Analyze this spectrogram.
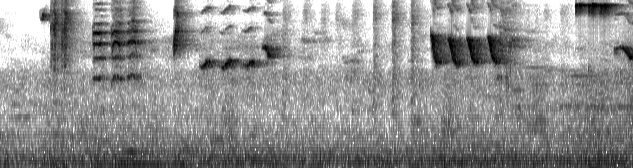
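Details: Olive-backed sunbird song used to prompt night singing, with rapid high-pitched chirps and thin trills, a pause, then bursts of quick sharp descending notes repeated several times, heard against a constant low rumbling background.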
